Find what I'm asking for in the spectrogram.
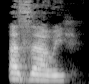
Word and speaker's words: Azzaoui: Azawi.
